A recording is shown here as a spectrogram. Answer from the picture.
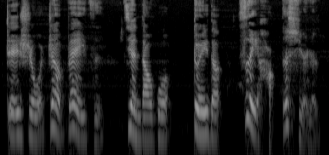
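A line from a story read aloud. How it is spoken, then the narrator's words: Smiling, after long pause. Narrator (Chinese): 过了好一会儿，她才微笑着说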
